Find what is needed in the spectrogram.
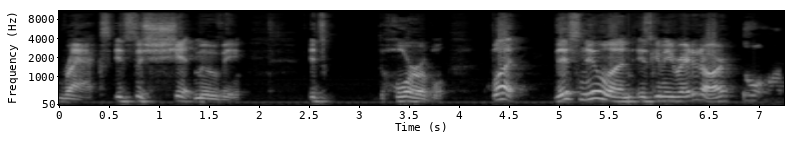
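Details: Dysarthric speech in a man with cerebral palsy; he says it is not a stutter.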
